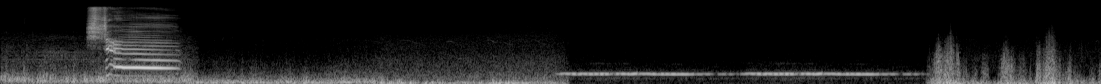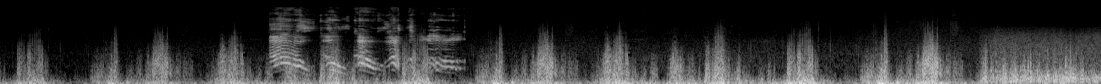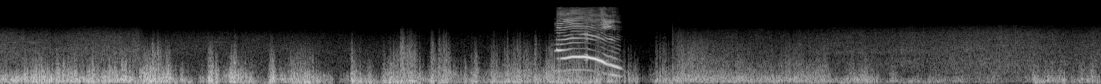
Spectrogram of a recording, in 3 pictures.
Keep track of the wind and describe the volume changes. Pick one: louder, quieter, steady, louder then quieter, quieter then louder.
louder then quieter.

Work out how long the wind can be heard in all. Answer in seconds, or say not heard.
33 s.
